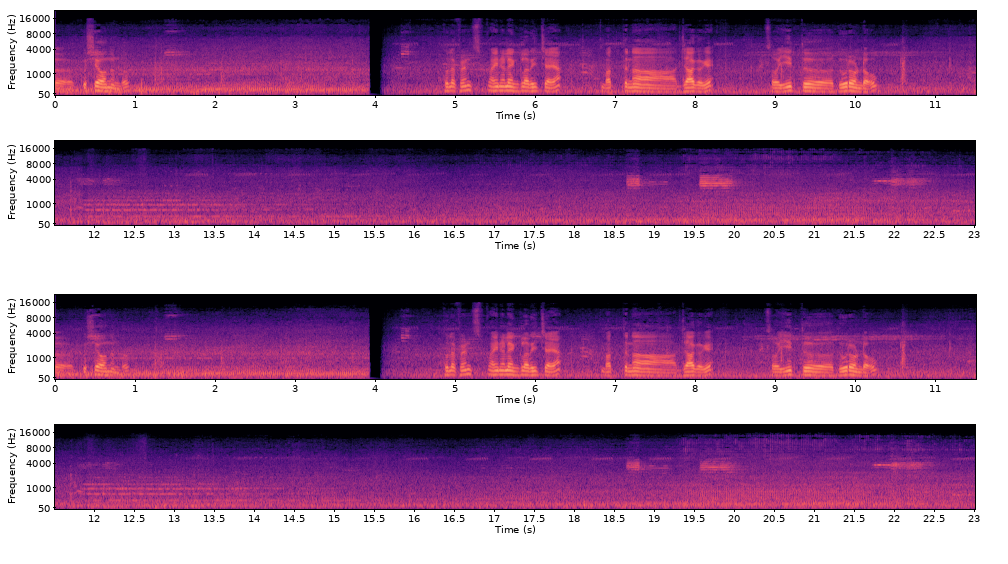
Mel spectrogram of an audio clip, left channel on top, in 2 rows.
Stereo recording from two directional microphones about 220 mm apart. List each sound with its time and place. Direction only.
0.0 s speech: 20° left (ahead or behind)
4.9 s speech: 5° left (ahead or behind)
